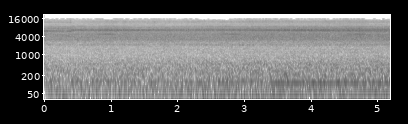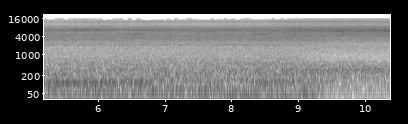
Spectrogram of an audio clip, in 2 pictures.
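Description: A jet's engines hum low and steady, heard from inside the cockpit.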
